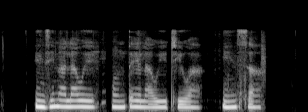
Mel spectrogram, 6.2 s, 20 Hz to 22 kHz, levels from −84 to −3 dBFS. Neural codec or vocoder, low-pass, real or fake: none; 7.2 kHz; real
